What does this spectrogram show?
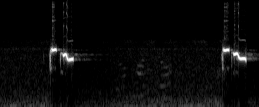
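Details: Sooty-headed bulbul uttering a pair of brisk bubbly phrases under two seconds apart, each starting high and tumbling down in a few liquid notes.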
